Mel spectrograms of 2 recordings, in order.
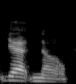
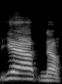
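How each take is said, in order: First: It is said in a sarcastic, mocking tone. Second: It is said in a positive, friendly tone. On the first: The answer is no, and it is an insult. "sometimes it's an insult. ... that's like a sarcastic thing to say" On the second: The answer is no, but the speaker stays pleasant. "so I sound positive"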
